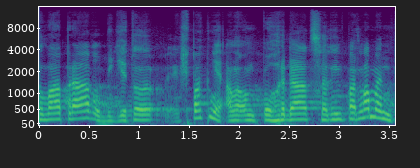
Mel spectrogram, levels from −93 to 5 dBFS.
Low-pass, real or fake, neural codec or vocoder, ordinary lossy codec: 14.4 kHz; fake; codec, 44.1 kHz, 2.6 kbps, SNAC; MP3, 96 kbps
